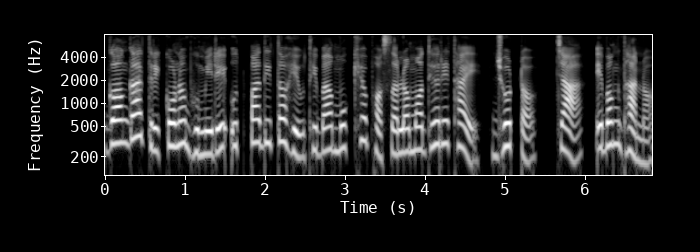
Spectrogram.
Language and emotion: Odia, neutral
